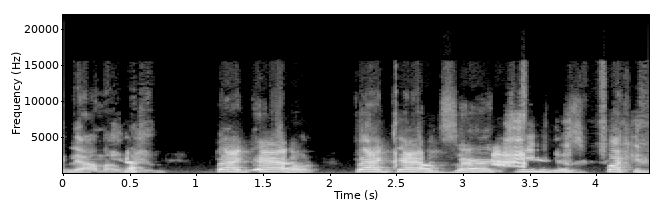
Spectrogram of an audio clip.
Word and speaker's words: llama: Yama is how you say it in Spanish, motherfucker.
